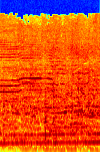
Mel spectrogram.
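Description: Suzuki Jimny rally car's engine running at steady revs as it drives across sand: one even drone that holds the same pitch.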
